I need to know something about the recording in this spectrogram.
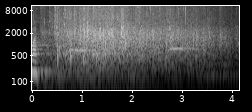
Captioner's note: audience applauds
